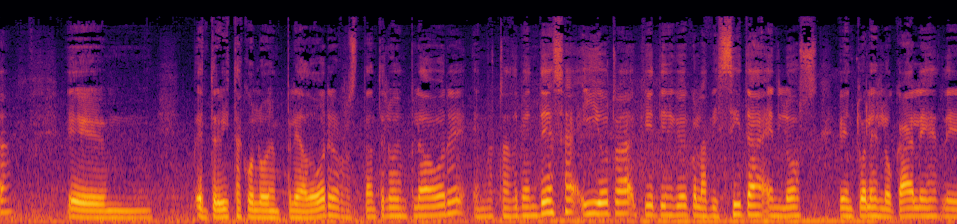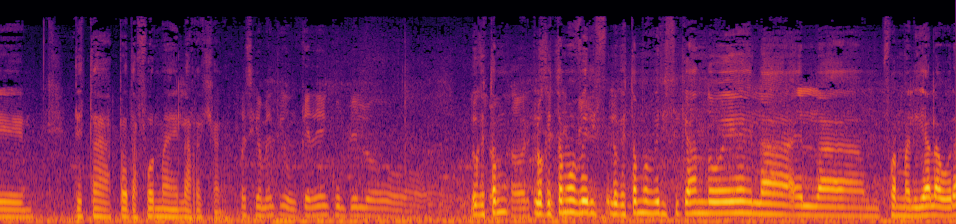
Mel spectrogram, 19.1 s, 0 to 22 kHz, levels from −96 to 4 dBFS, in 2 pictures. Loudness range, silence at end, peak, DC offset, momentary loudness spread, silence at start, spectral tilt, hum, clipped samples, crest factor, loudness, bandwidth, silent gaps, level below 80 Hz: 8 LU; 0 s; 0 dBFS; under 0.1%; 13 LU; 0 s; -7 dB/octave; none; under 0.1%; 16 dB; -17 LUFS; 16 kHz; none; -32 dBFS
